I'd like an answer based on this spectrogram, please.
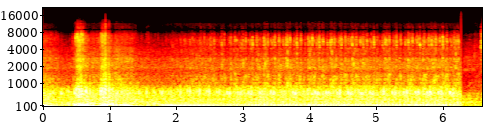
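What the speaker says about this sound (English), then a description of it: "This thing fires right up. That exhaust sounds awesome." A 1962 Ford Thunderbird with a 428 engine idles through its exhaust in a steady, throaty low rumble, with a couple of quick revs near the start, close and continuous with no talking.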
